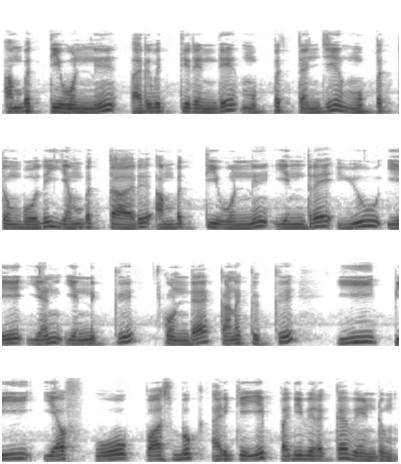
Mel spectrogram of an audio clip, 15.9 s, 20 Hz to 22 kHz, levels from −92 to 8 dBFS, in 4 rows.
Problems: none marked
